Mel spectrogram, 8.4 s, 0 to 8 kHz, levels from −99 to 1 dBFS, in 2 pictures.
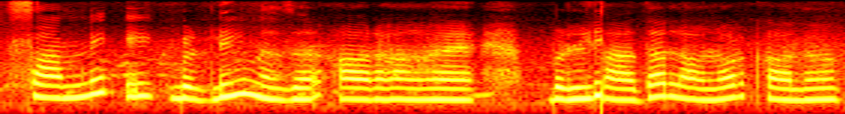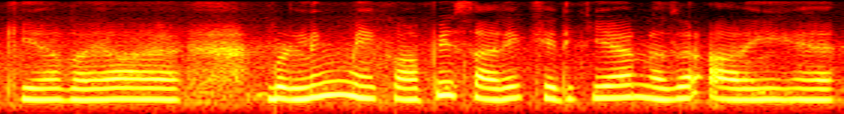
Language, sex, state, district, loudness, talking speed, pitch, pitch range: Hindi, female, Bihar, Kishanganj, -13 LUFS, 155 wpm, 280 Hz, 270-310 Hz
